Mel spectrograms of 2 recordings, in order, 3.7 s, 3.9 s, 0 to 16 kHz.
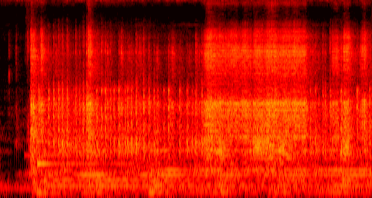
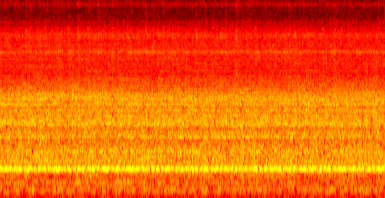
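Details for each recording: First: Home-built benchtop CNC milling machine facing a small steel piece: several steady stepper whines with a gritty chattering edge as the X axis moves to 7.5; the motor sounds strained, cause unclear, adjustments pending. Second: Bench-top DIY CNC mill making its first facing cut on a small steel piece, 3-in-1 oil as lubricant; steady, even cutting hiss, constant mid-pitched tone, no chatter or knocks, facing cleanly.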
